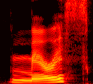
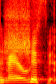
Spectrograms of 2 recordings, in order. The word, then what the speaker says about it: Maersk: I don't know if I'm saying that right. It's M-A-E-R-S-K. – Probably it's a Maersk. It's a shipping company. – Say it with an Alabama accent. – Maersk. I'm pretty sure it's like European or something though.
